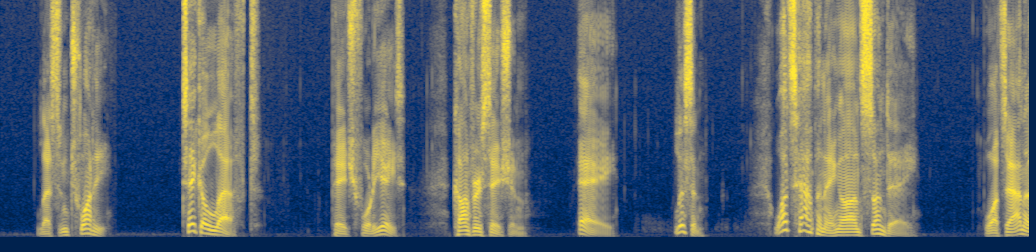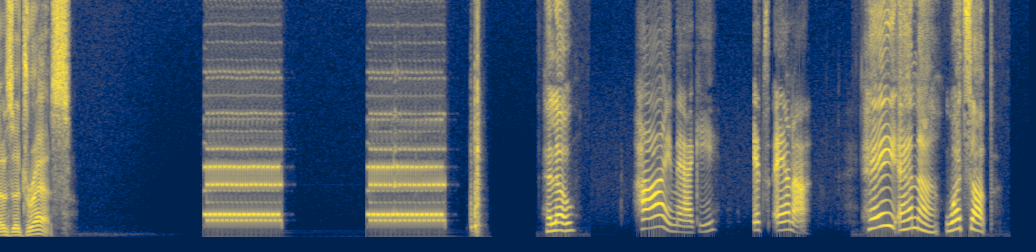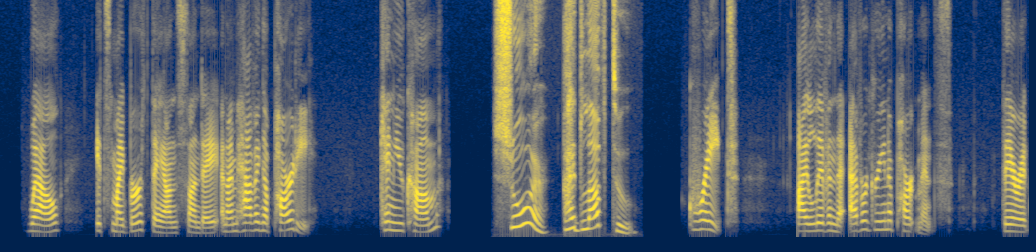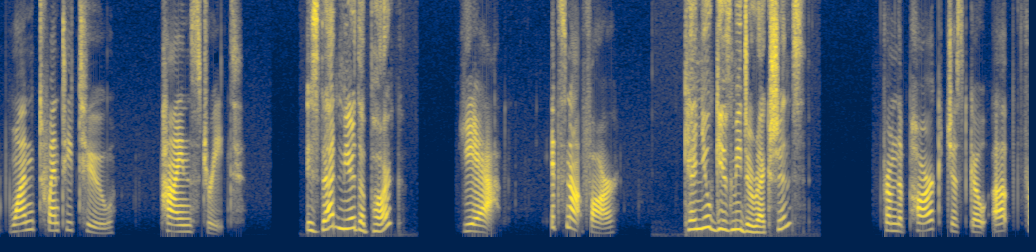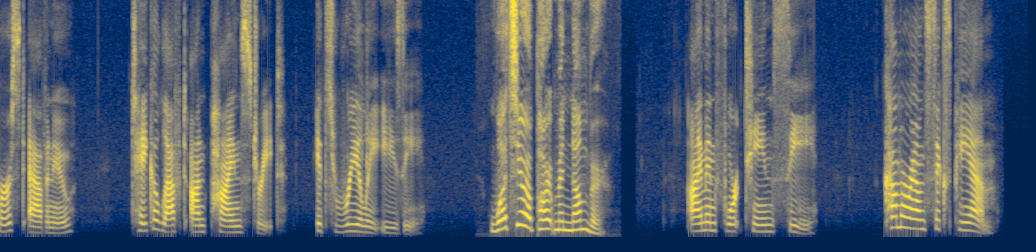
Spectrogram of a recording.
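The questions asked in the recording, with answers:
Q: What's happening on Sunday?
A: Anna's birthday party

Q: What's Anna's address?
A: 122 Pine Street, Evergreen Apartments, 14C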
